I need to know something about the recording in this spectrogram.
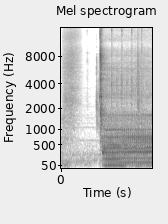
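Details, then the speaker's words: Yamaha V-Star 1100 project with new fuel filter, cables and rebuilt carbs, fed from an auxiliary fuel tank: at key-on a steady fast electric buzz and ticking as the fuel pump primes normally. "get the fuel pump working, get it primed up."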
